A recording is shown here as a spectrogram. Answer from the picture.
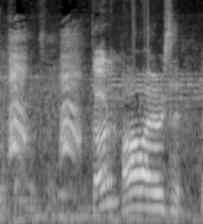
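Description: A bird calls twice in quick succession, two short harsh calls in the first second. A man's voice follows.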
